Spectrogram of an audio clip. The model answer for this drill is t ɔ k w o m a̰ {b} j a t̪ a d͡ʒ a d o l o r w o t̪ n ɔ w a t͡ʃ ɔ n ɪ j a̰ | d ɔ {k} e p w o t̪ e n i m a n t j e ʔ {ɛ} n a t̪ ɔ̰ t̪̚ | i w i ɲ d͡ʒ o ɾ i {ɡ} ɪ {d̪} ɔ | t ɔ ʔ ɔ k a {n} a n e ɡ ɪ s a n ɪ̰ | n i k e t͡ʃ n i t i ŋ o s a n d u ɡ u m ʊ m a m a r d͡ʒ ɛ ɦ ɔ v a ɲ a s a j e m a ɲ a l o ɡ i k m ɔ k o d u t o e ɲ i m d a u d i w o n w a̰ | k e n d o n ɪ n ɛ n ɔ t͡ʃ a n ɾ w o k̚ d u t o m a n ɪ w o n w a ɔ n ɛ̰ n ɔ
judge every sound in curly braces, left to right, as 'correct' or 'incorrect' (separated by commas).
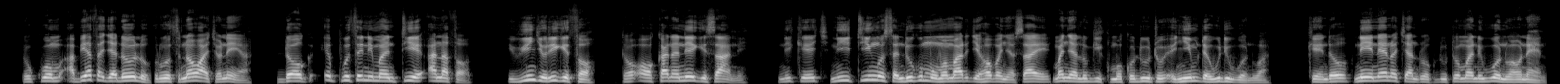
correct, incorrect, incorrect, correct, incorrect, correct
